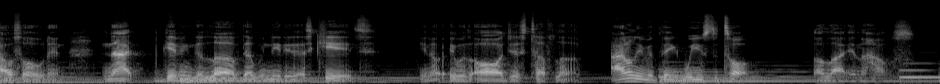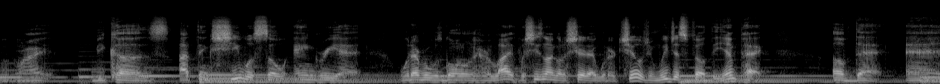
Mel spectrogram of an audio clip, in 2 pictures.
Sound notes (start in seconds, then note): none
